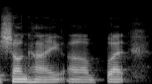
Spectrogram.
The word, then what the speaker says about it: Shanghai: I was in Shanghai, actually, I should say it correctly, Shanghai, a number of years ago, but I was very fortunate to come in right after a typhoon.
